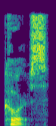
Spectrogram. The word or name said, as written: corse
